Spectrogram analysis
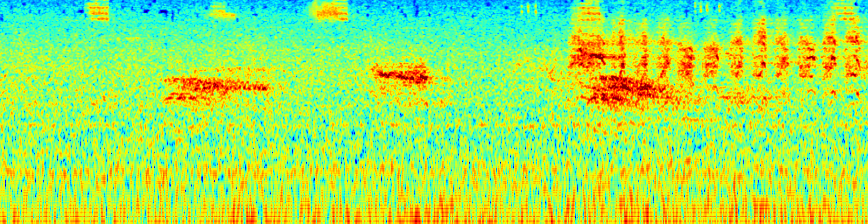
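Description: A young greater racket-tailed drongo gives harsh, raspy begging calls in short bursts every second or so, over a low rumbling background.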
